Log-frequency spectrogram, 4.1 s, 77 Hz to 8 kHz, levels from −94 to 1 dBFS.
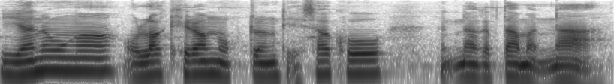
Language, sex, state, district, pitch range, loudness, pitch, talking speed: Garo, male, Meghalaya, West Garo Hills, 120-140 Hz, -18 LUFS, 135 Hz, 115 wpm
